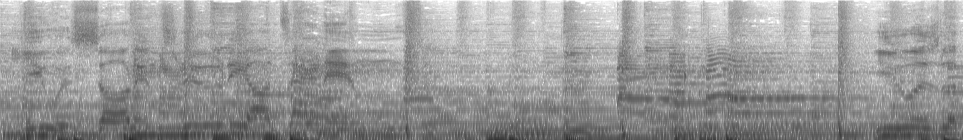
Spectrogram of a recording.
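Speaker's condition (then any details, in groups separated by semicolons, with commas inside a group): No condition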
